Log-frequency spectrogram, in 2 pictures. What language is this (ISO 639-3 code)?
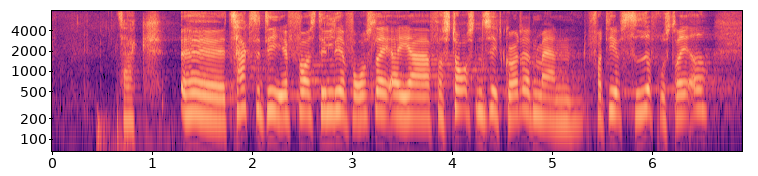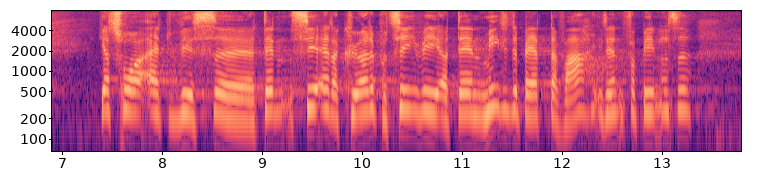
dan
